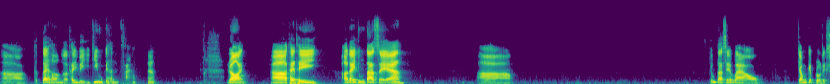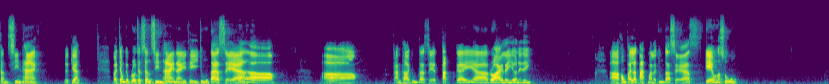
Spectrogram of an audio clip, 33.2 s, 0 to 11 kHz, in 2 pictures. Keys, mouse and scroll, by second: 1.2-1.7 scroll, 13.1-14.3 drag, 14.3-19.4 middle drag, 20.0-25.2 middle drag, 25.2-30.3 drag, 29.6 s.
